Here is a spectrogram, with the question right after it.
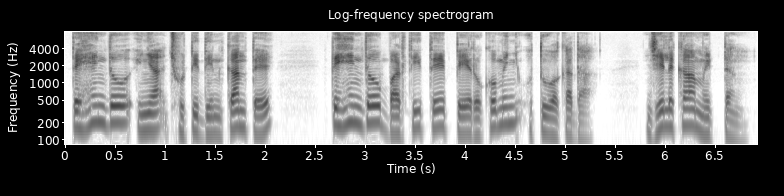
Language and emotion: Santali, neutral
